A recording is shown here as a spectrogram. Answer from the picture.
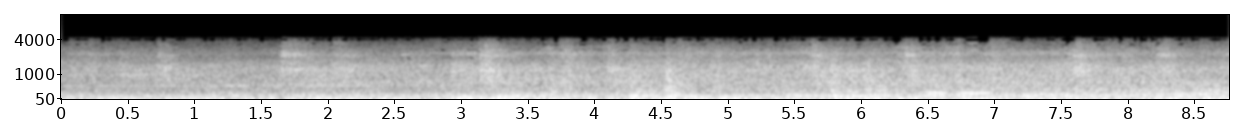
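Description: Moscow metro 'Moskva 2020' train running, heard from inside the car as it pulls out along the station platform; its rumble grows louder about three seconds in.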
